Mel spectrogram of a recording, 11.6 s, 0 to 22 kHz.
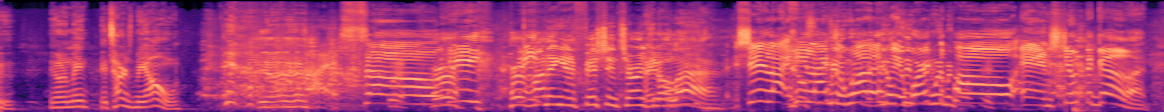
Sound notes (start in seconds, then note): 1.9 chuckles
